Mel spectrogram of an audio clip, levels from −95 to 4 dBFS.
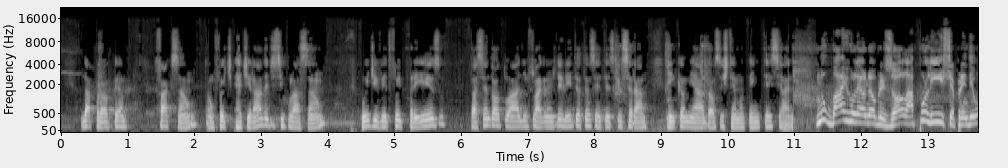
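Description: No technical faults can be heard anywhere in the recording, and the signal holds steady throughout.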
